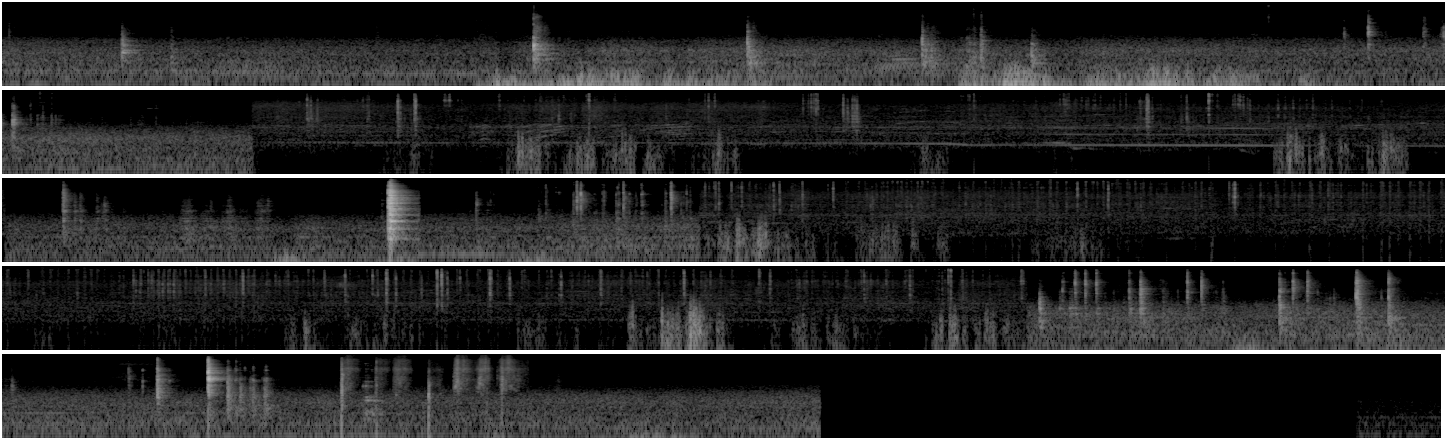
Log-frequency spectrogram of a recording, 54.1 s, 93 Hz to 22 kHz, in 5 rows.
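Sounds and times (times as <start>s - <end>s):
hard objects clicking and tapping: 39.6s - 43.0s.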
